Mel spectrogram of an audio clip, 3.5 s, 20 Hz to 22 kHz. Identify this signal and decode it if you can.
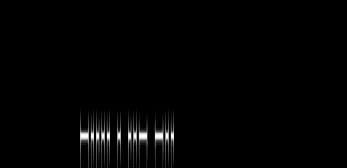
Morse code, heard as a keyed tone, about 44 wpm, 700 Hz. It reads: 6EUD
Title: All Cut Numbers - 4-Digit 45wpm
